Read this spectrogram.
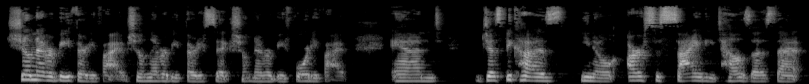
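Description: A woman's voice: low-pitched, steady tone, moderate pace, pushed and bright. A woman in her thirties hosting her own podcast, talking candidly and casually, rambling with lots of "like" and the odd swear word. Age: 30s. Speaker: podcast host. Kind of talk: casual personal talk to camera.

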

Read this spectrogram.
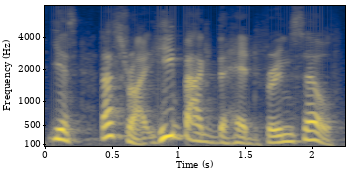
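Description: An actor playing a naive, eager young English medical student in a radio drama, boyish, hesitant and chatty, with an English accent. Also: male voice, a little high, wildly swooping pitch, normal speed, a little mellow, slightly rough, heavily acted. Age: young adult. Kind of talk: British radio drama acting. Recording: dull band-limited radio recording.

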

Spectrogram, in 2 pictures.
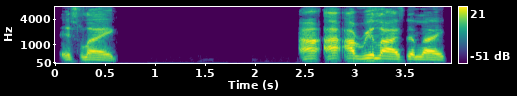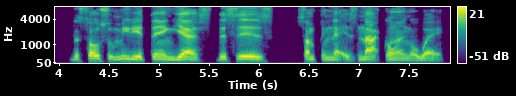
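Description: A man's voice: mid-range voice, fairly even intonation, unhurried, sharp tone, no echo. Rambling young man telling a story. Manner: rambling storytelling with many fillers. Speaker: guest author and poet. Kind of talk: casual conversation.

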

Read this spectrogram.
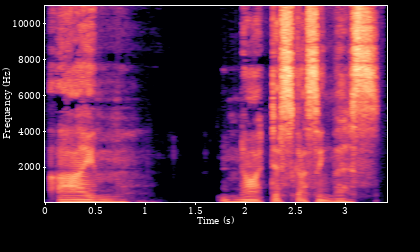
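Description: A man voices a glum, quiet youth in an audio drama. His husky voice sits very deep and moves very slowly, with terse, hesitant phrasing, recorded dry. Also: steady tone, no room sound, heavily acted. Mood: awkward, reluctant. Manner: hesitant, terse, low-key. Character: withdrawn, quiet, glum young psychiatric patient.

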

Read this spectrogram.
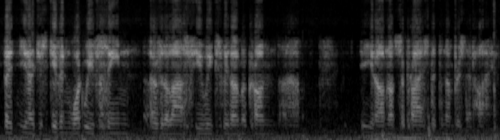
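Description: Low, flat-voiced American man, noisy recording. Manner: hesitant, halting, measured official phrasing. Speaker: city manager being interviewed. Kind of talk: unscripted interview answers.

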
